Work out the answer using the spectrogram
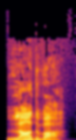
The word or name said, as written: लादवा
